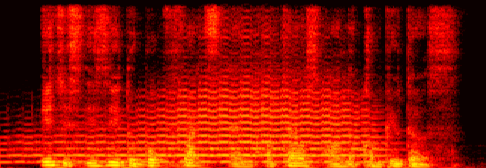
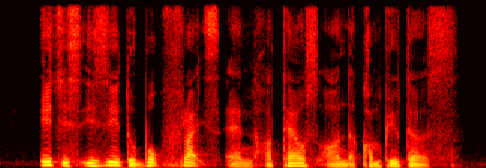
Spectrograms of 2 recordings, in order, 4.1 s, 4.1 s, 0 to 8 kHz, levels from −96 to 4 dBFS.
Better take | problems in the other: second | background sound (Brass instrument); 4 dB below the speech // room echo; dies away in 0.2 s

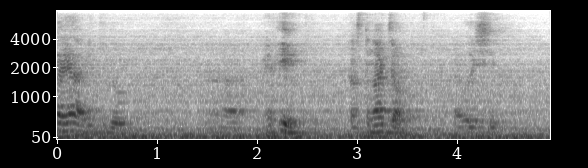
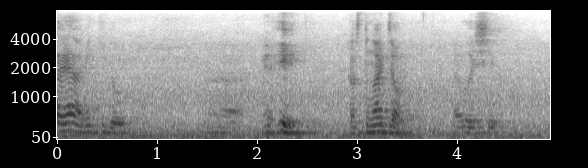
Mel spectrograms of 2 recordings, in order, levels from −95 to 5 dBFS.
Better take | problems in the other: second | room echo; dies away in 0.2 s

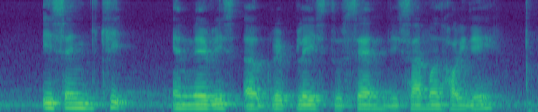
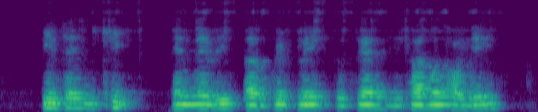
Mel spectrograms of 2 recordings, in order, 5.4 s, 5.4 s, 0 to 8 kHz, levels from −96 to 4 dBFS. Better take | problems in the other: first | noise reduction (neural mask model DeepFilterNet 3)

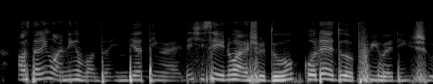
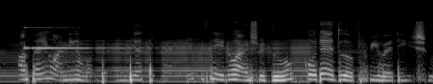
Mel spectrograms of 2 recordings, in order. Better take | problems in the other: first | noise reduction (neural mask model RNNoise)

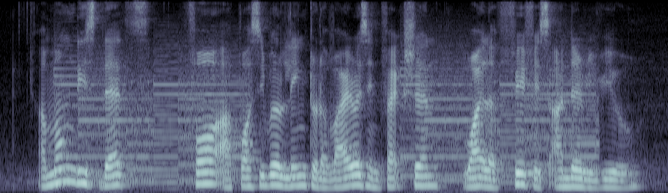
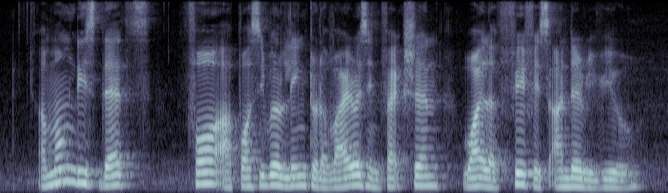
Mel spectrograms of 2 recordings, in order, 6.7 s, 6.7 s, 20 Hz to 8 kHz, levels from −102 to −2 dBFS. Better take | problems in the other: second | background sound (Guitar); 13 dB below the speech

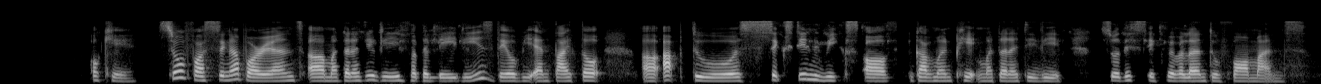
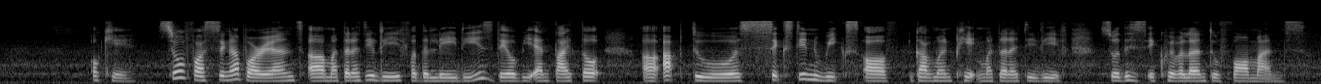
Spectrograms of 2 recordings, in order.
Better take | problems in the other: second | noise reduction (neural mask model Resemble Enhance denoiser)

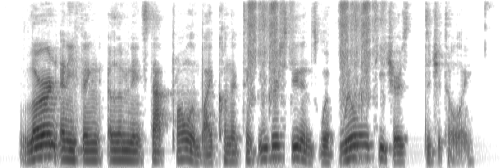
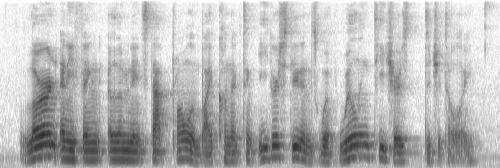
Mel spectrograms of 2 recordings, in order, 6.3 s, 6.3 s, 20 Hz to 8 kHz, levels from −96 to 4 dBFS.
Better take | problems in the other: second | noise reduction (classical method spectral subtraction)

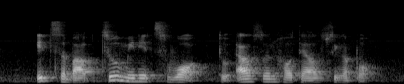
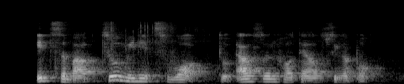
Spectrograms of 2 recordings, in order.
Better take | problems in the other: first | noise reduction (neural separator model SepFormer DNS4)

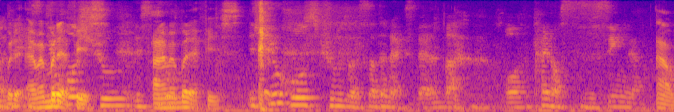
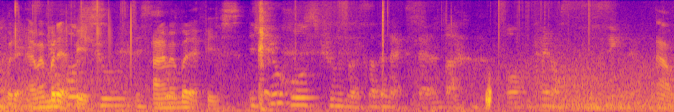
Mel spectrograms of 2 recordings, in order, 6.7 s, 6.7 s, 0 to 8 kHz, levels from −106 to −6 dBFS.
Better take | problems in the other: first | background sound (Ocean); 6 dB below the speech

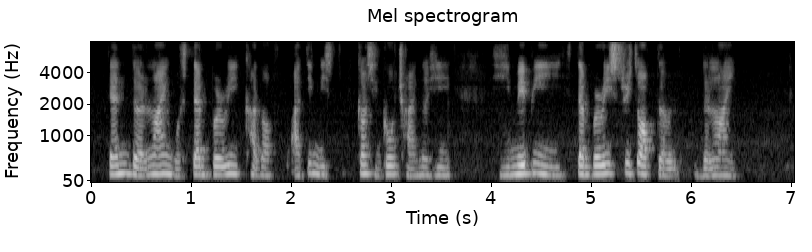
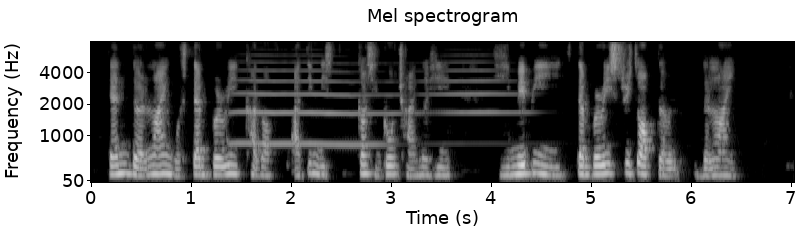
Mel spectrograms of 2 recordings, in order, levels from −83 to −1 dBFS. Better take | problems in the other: first | noise reduction (classical method log-MMSE)

